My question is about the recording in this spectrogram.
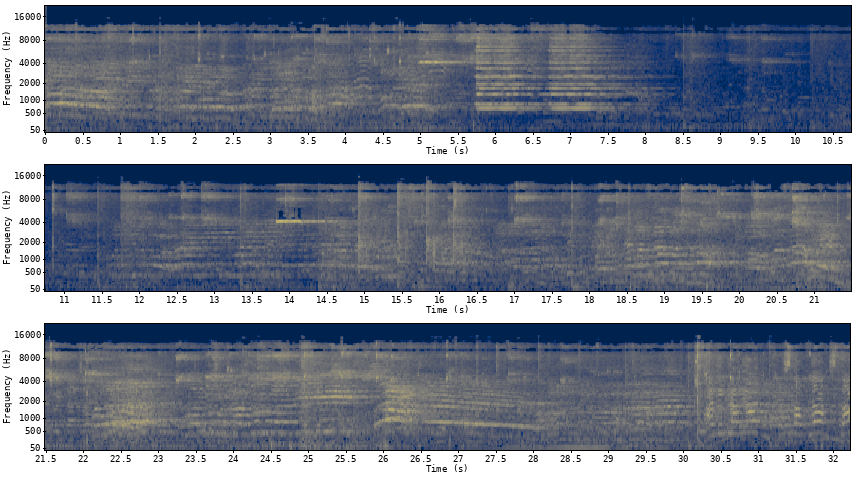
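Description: A basketball being dribbled and bouncing on a hard court during a game, with players and spectators calling out. A long held tone sounds about six seconds in, and the game noise dips briefly a few seconds later.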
